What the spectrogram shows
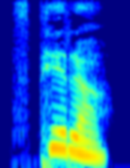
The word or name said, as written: ಸ್ಥಿರ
